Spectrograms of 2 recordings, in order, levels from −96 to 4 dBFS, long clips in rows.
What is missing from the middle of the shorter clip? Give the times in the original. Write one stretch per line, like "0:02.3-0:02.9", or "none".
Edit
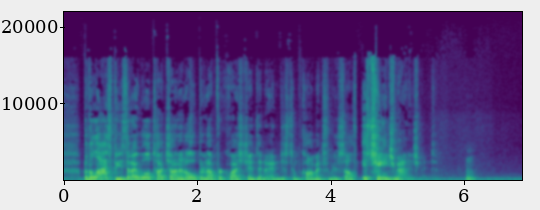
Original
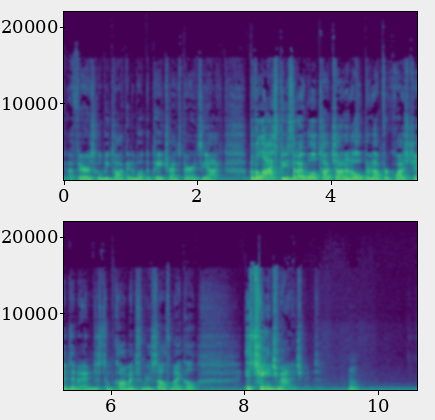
0:06.9-0:07.9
